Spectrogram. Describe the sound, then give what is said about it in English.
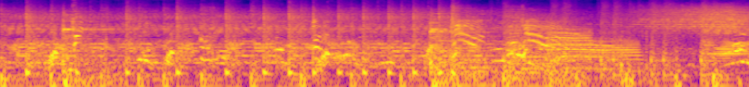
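A Vulcan Skull crash sound effect: a dense, loud run of smashing, clattering impacts mixed with whistling tones that sweep up and down, continuing without a pause. “Except that was a Vulcan Skull sound effect.”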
